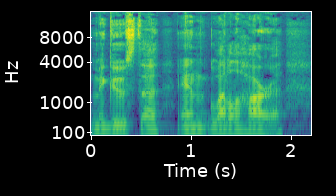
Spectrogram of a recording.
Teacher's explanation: you'll see that the unstressed vowels are getting reduced like they would in English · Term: vowel reduction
